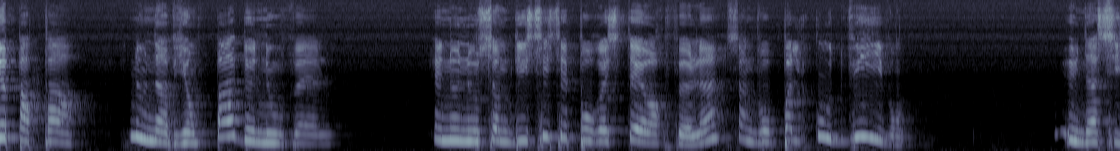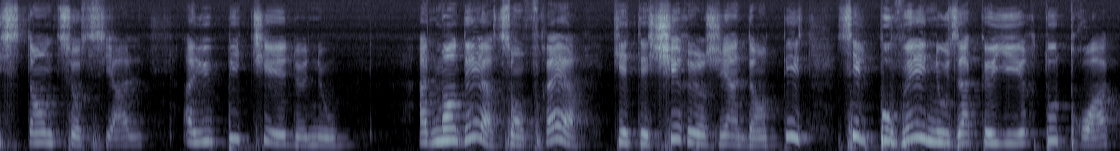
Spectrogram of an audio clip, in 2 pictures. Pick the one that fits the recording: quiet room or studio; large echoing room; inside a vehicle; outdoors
large echoing room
